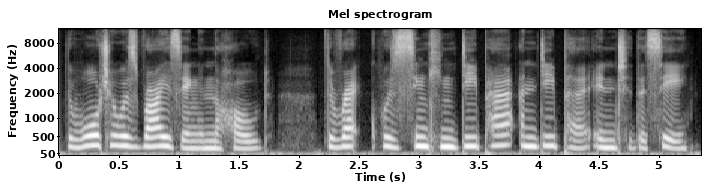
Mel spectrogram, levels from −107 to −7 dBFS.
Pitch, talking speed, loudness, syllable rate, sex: 225 Hz, 190 wpm, -16 LUFS, 5.0 syllables/s, female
